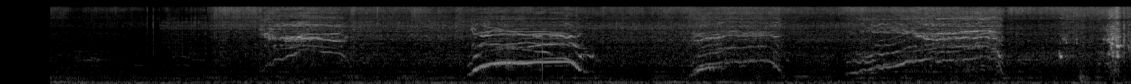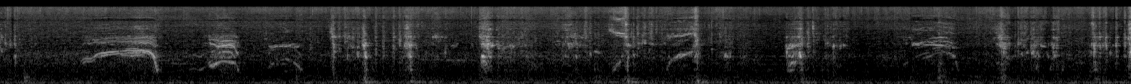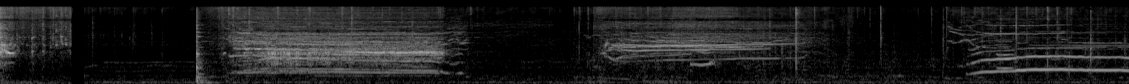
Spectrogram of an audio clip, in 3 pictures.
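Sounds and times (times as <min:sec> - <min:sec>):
dough balls sizzling in a pan: 0:00.5 - 0:33.9
harsh scream-like squeal: 0:02.5 - 0:03.6, 0:04.7 - 0:06.0, 0:06.9 - 0:11.5, 0:12.1 - 0:18.6, 0:20.3 - 0:21.9, 0:24.8 - 0:27.4, 0:28.4 - 0:31.0
squeals rising and falling in pitch: 0:28.4 - 0:30.9.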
